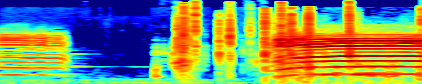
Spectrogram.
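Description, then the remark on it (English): Two loud mountain goat bleats in the Rocky Mountains, a short nasal one and then a long wavering cry, separated by a burst of scuffling noise, with no talking. “If you can listen closely, you can hear mountain goats bleating and bounding and eating cans as goats are wont to do.”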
